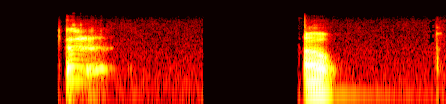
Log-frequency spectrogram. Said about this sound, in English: Oh, I didn't trust that fart. I had a fart come, and then I pushed it. I was like, oh, I better not push it.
